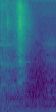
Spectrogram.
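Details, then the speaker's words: One faint, brief hissing sneeze from a cat in the background; all four household cats have been sick this week, a respiratory infection per the sound description. "yeah so you saw Ziva jump up here you can probably hear her sneezing in the background it has been a heck of a week over here for the cat population"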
